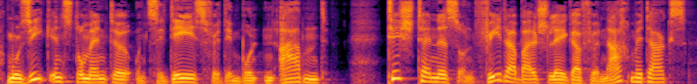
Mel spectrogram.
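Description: A storybook narrator reads at an easy, unhurried pace, the intonation rising and falling broadly across every sentence. The reading is scripted and expressive, made for young listeners. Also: mid-range voice. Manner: expressive reading, switching into many children's voices. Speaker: audiobook narrator.

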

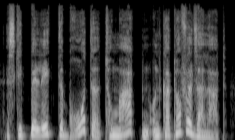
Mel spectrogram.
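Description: A man doing an eager, excited little girl. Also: fairly high pitch, moderate pace, slightly rough, no echo, clean studio sound, voice pushed up, exaggerated voice. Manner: bright, excited exclamations.

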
